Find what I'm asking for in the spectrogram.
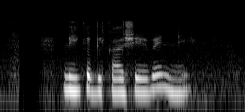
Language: Sinhala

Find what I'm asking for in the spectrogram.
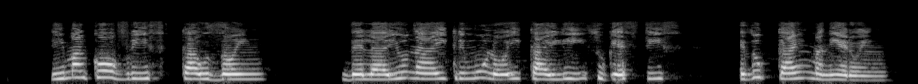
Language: Esperanto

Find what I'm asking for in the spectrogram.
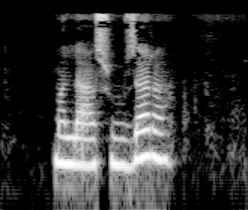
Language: Mundang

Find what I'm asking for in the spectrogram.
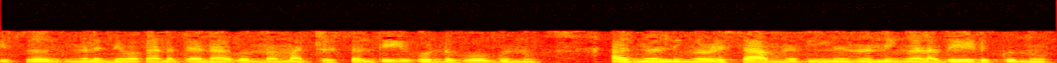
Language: Malayalam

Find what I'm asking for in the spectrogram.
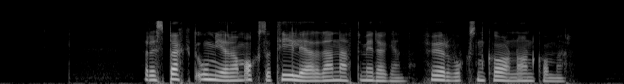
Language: Norwegian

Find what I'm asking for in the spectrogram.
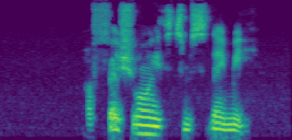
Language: Kabyle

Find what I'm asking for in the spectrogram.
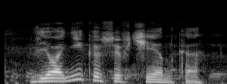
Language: Russian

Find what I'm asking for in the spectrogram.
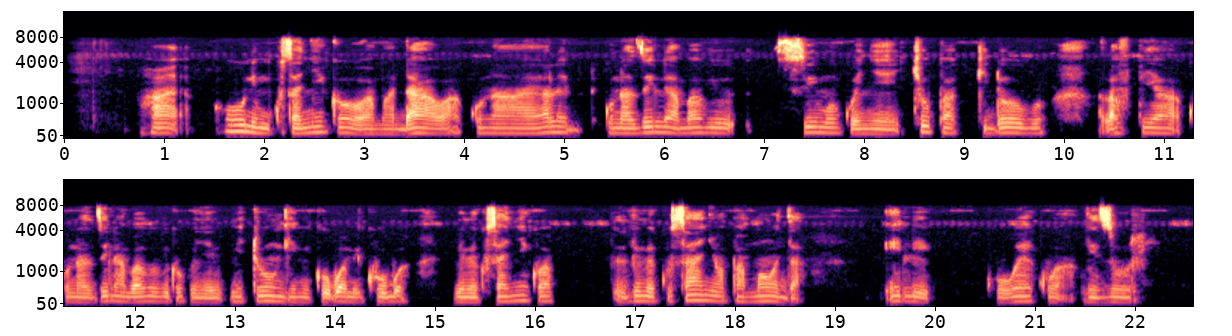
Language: Swahili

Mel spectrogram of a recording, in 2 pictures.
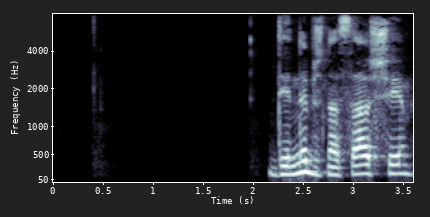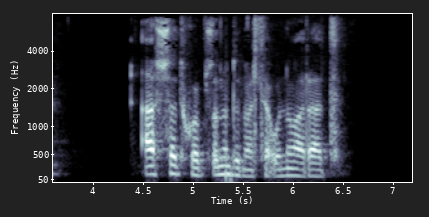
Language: Kabardian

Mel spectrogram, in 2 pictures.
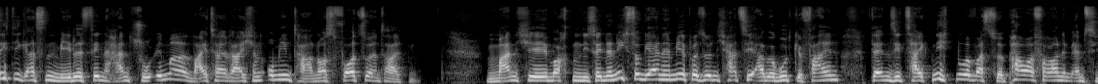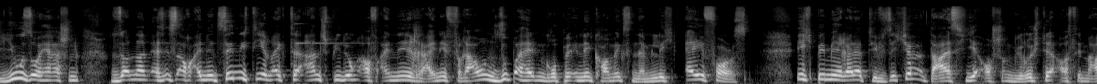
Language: German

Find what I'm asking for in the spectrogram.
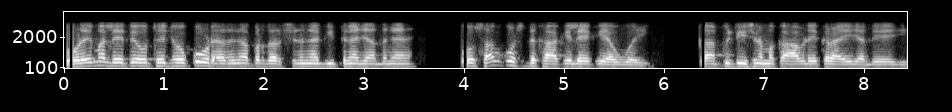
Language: Punjabi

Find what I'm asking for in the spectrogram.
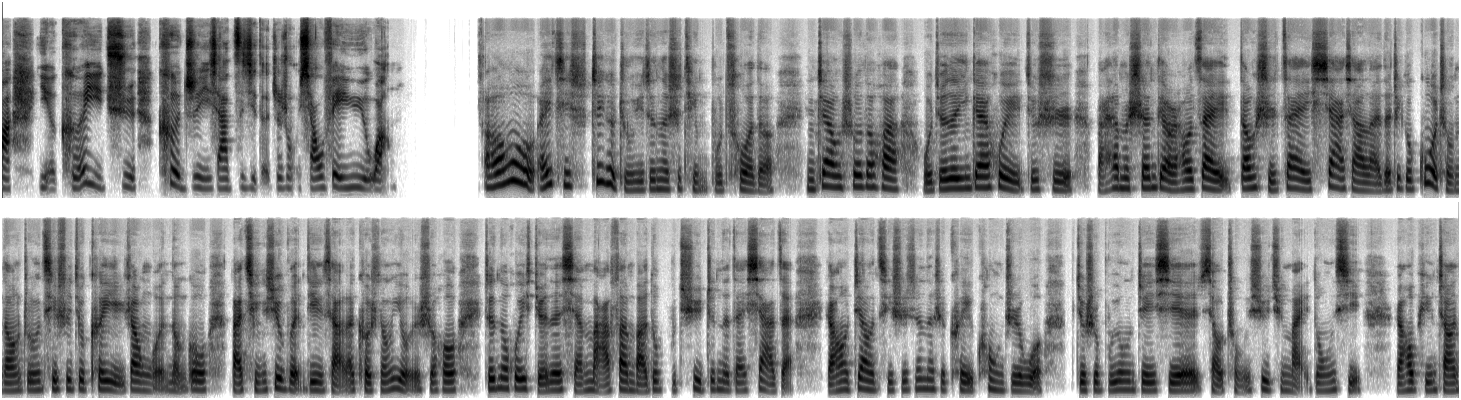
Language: Chinese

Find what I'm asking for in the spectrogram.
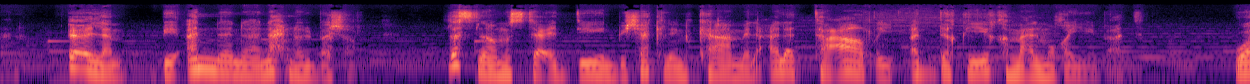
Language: Arabic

